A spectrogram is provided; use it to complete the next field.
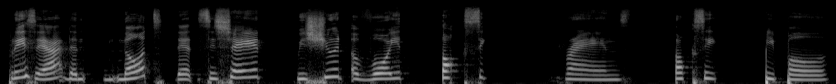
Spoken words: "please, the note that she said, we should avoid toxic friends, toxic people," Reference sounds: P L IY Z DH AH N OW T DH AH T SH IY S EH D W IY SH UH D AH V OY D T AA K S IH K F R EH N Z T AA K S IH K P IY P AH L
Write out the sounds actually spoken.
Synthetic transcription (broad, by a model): P L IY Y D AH N OW T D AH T S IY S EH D W IY SH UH D AH V OY D T AA K S IH K F R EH N S T AA K S IH K P IY P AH L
